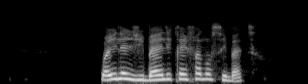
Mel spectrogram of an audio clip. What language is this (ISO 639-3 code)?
ara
